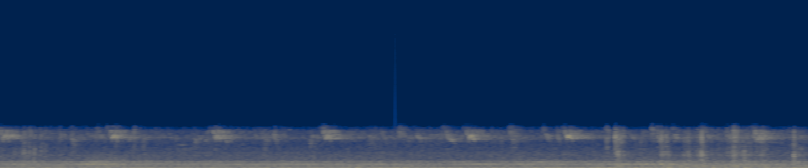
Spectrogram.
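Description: Small birds chirping, short high chirps every half second or so, over a steady low outdoor rumble. A few short taps come in the second half.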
